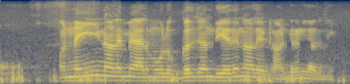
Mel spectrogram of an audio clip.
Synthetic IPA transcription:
oːnəĩːnaːleːmɛ̃ːlmuːlʊɡəld͡ʒãːnd̪iːeːd̪eːnaːleːʈʰãːɳɖənləɡniː

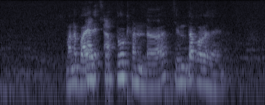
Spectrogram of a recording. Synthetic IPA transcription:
manɛbajdɛat̪oʈʰaɳɖat͡ʃint̪akɔɹazajna

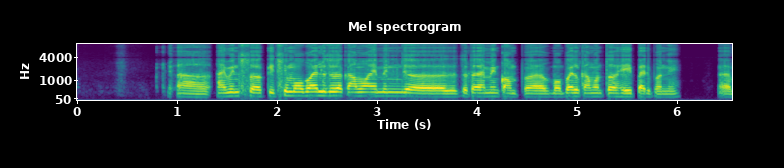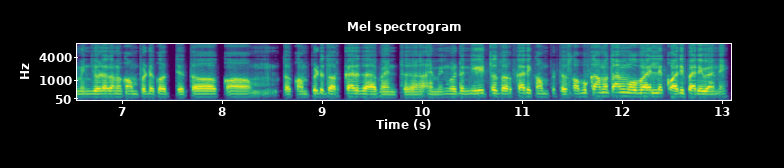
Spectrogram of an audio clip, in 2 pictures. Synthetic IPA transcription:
aajminsɔkit͡ʃʰimobajlɔd͡ʒeɽakamɔajmind͡ʒeaamikɔmpmobajlkamɔt̪ɔɦejpaɾipɔni | a̰jmind͡ʒeɽakamikɔmpuʈkɔɾt̪iet̪ɔ | t̪ɔkɔmpjuʈd̪ɔɾkaɾd͡ʒabenʈʰa̰jminɡɔʈeneʈɔd̪ɔɾkaɾikɔmpjuʈsɔbukamɔt̪ɔamimobajlekɔɾipaɾibanaj

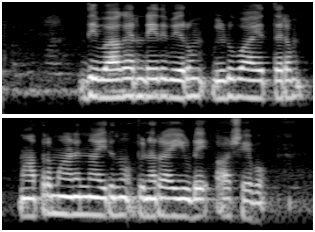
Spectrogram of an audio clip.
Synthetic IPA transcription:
d̪iʋaːɣɐɾɐndeiðɨʋeːrumʋiɽuʋaːjɐt̪ːɐɾɐmː | aːt̪rɐmaːɳe̞nːaːjiɾunːupiɳɐraːjijuɽe̞ʔaːʂeːbɐm

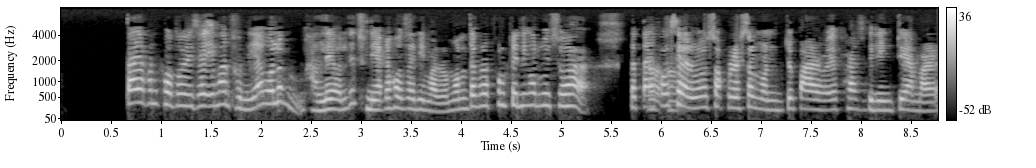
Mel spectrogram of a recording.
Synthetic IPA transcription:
tajɛkʰɔnpʰɔtɔɦis̬ɛimandʱunijamɔlɔbʱalɛɦoldɛdʱunijakɛxɔzajdimaɹʊmɔnɔtɛbɹapʰulpleniŋɔt̚ɡojsʊ̃ɦatatajɔjsɛaɹusɔpɹasɔmɔnditʊpaɹɦɔjɛpʰaɹsbiliŋtʊɛamaɹ

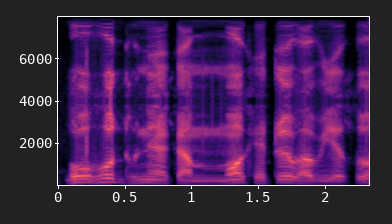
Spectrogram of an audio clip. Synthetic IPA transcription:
boɦut̚dʱunijakamːɔjkʰetʊɛbʱaβiasʊ̃

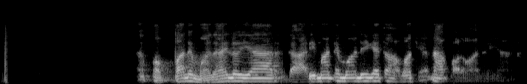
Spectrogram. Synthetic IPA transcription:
pəpːanemə̰najlojaɾɡaɽimaʈemaniɡajt̪oamãkjãnapə̰ɭʋa̰na̰ja̰ɾ

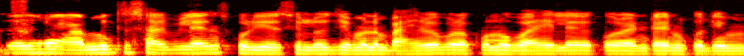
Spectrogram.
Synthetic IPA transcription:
ɔaamitʊsaɹbilajnskoɹiasʰilʊzɛmanɛbaɦiɹɔpɔɹakonobaɦilɛkɔɹaɳʈajnkoɹim

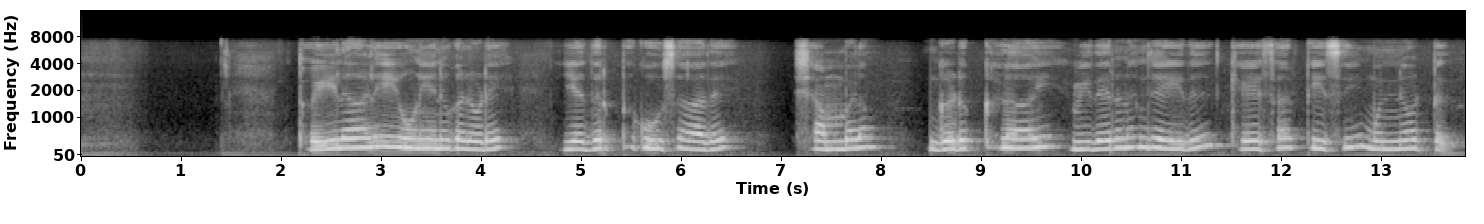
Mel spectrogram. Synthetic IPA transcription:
t̪ʰojilaːɭijuːɳijɐnuɣɐɭuɽe̞ | eðirpɨkuːsaːðe | ɕɐmbɐɭɐm | ɡeɽukːɐɭaːjiʋiðɐɾɐɳɐmt͡ɕe̞jt̪ɨkeːsaːrʈisimunːoːʈːɨ

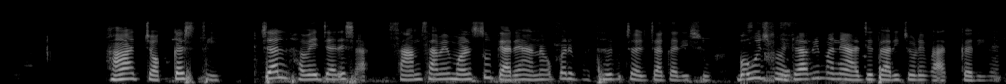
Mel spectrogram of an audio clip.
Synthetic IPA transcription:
hat͡ʃɔkːəst̪ʰi | t͡ʃəlɦəʋed͡ʒjaɾesamsameməɳ̃sũt̪jaɾeanaupəɾʋəd̪ʱaɾũt͡ʃəɾt͡ʃakəɾiʃũ | bəɦud͡ʒmʱə̃d̪ʱɾaʋimənead͡ʒet̪aɾid͡ʒoɽeʋa̰t̪̚kəɾine

